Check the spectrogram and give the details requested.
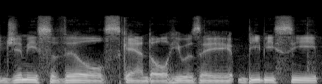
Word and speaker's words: Savile: I think you're supposed to say Savile, even though there's only one L.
